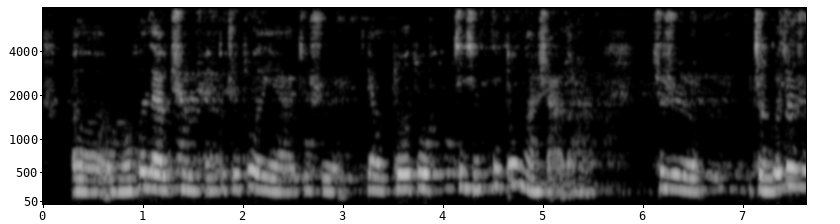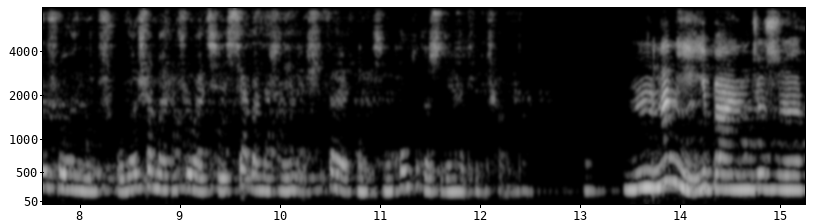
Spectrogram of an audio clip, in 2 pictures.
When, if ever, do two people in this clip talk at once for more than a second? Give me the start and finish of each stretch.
none

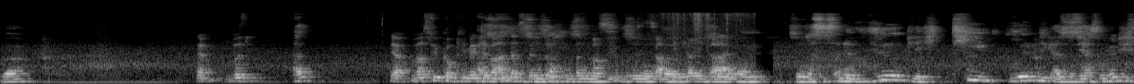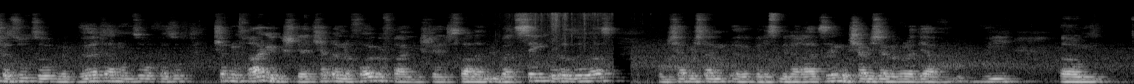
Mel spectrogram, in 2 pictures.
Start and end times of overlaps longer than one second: 4.8-7.5

